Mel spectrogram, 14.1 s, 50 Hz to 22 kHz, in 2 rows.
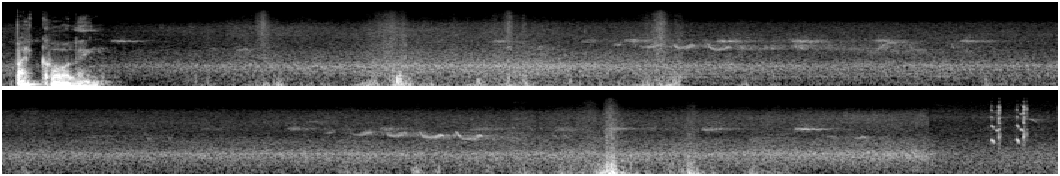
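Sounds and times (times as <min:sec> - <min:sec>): steady forest hiss: 0:00.0 - 0:14.0
high bird chirps: 0:13.6 - 0:14.0.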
